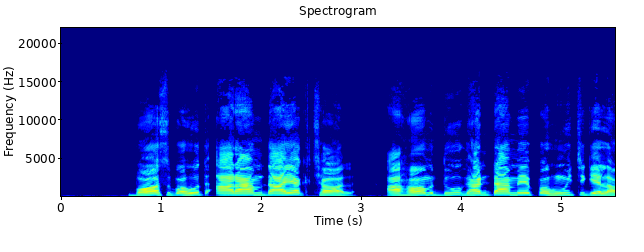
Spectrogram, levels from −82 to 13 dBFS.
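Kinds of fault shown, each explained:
No faults can be heard.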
